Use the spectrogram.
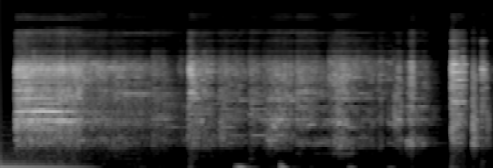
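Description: A glass-shattering sound effect sample: glass shatters with a sharp, loud crash, followed by several seconds of tinkling shards scattering and settling, ending with a final bright clink.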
